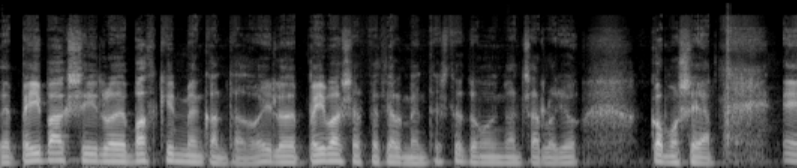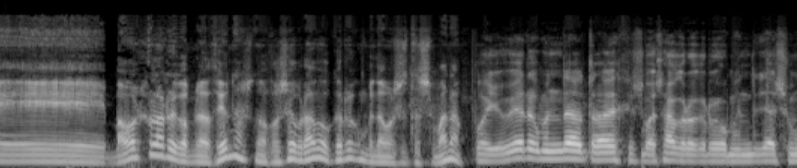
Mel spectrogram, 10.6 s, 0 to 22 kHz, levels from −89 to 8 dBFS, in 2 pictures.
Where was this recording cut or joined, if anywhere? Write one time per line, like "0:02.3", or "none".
0:09.6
